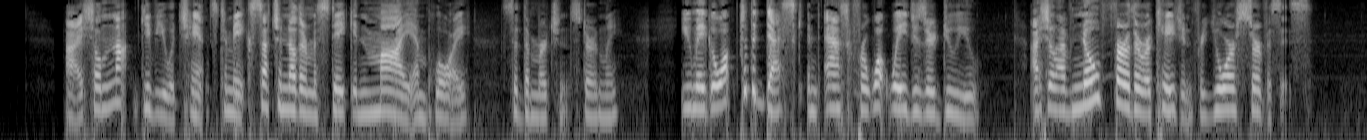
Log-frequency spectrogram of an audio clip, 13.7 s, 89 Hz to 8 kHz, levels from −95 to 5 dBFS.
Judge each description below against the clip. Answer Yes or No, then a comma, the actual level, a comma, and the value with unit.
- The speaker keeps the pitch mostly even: No, average, 3.4 semitones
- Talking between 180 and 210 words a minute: Yes, average, 190 wpm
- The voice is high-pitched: Yes, high, 225 Hz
